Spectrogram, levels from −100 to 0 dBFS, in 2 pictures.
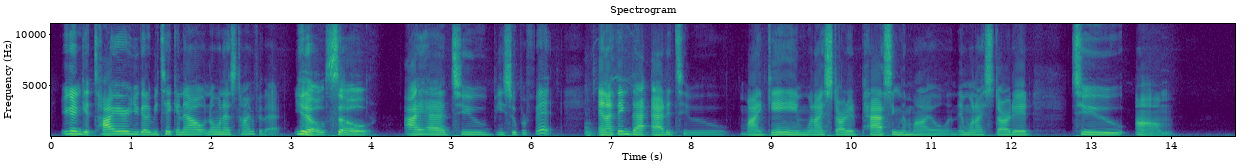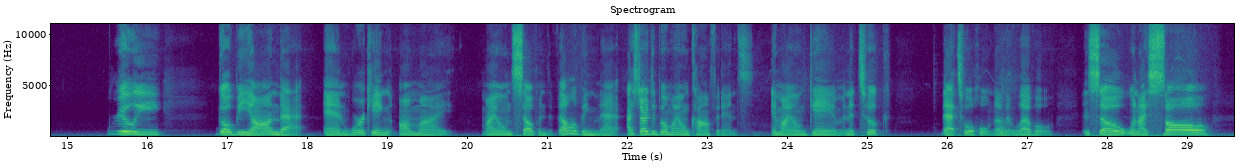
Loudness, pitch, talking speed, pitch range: -29 LUFS, 185 Hz, 170 wpm, 175-210 Hz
